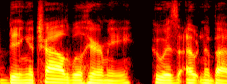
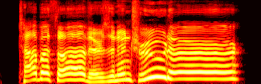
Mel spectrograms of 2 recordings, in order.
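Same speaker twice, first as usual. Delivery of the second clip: shrill, high, drawn-out, top-of-lungs yell; 13 semitones higher than usual. Playing a character warning tabitha of an intruder: yelling at the top of lungs. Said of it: "yell at the top of my lungs".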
